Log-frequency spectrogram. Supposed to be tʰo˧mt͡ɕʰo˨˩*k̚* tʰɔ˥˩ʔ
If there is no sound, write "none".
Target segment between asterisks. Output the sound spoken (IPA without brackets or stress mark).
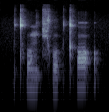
k̚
